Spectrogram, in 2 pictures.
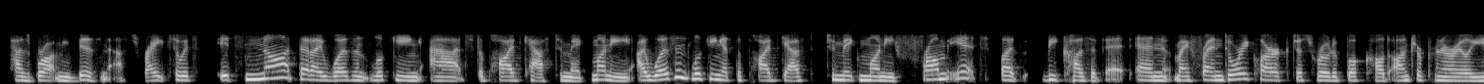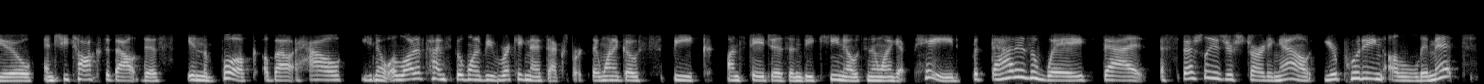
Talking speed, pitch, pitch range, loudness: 200 wpm, 195 Hz, 180-220 Hz, -18 LUFS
